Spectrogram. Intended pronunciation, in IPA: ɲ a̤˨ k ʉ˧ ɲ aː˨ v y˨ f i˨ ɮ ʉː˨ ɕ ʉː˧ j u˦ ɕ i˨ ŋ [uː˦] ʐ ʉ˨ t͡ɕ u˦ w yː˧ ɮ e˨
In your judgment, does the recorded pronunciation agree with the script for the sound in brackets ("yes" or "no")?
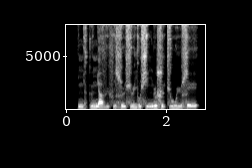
no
